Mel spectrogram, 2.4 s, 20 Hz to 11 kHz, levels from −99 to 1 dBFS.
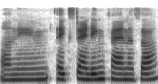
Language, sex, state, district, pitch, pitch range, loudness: Konkani, female, Goa, North and South Goa, 215 Hz, 210-225 Hz, -16 LUFS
